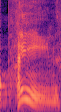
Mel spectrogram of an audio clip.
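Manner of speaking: drawn-out Southern "Pain", vowel stretched long and dropping; southern drawl. Retold or imitated. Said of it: "in the southern drawl".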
